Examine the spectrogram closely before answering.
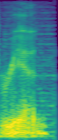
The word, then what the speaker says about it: Riad: Riad spent most of his time Riad, I always say it wrong. Riad, right? It's Riad.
